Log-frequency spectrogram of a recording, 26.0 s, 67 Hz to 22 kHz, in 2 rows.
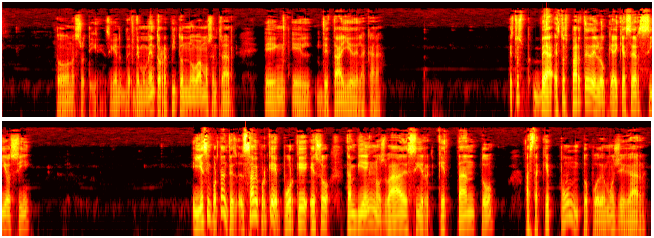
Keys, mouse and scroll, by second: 0.4-1.4 shift+middle drag, 1.7 middle click, 1.8 click, 2.1-4.4 middle drag, 6.4 f, 6.9 click, 7.4 ctrl+click, 7.9 ctrl+click, 9.1 ctrl+click, 9.7-11.1 ctrl+drag, 11.2 ctrl+click, 11.6 ctrl+middle click, 12.2 ctrl+click, 12.5 ctrl+click, 13.4-14.7 ctrl+drag, 15.2-19.3 drag, 20.5-22.1 drag, 22.7-24.3 ctrl+drag, 24.7 click, 25.3 click.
